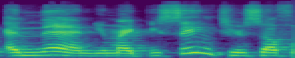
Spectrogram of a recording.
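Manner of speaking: ordinary talk, nothing marked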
